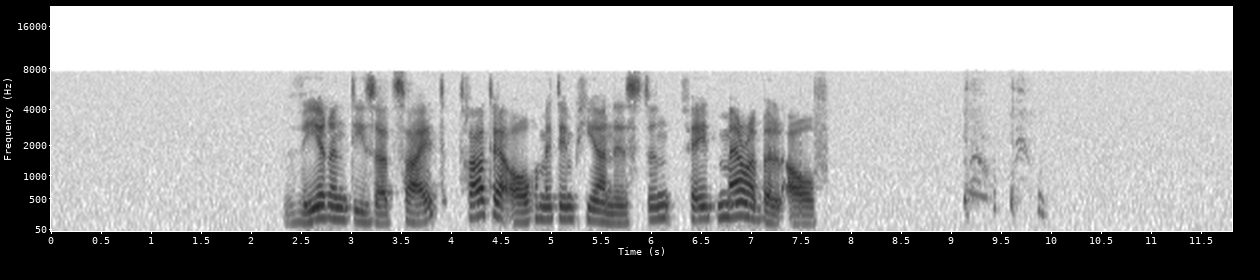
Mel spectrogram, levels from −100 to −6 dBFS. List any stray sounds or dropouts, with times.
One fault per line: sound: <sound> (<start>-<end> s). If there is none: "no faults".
sound: cough (9.1-10.0 s)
